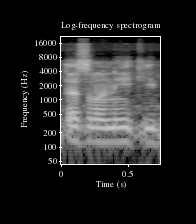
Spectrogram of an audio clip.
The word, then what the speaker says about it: Thessaloniki: Yeah, I'm from Thessaloniki, but the suburbs.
